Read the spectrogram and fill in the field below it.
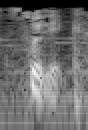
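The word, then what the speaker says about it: Zwilich: En este caso es un álbum que se editó hace muy poco con música de la compositora Ellen Tave Swillick. Se escribe bastante diferente, se escribe Ellen Taafe Swilich con Z el segundo apellido. Pero ella dice Ellen Tafe Swillick.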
